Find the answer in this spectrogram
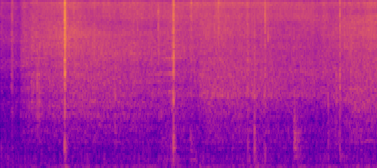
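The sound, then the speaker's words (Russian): Steady frying sizzle hisses throughout while a utensil clinks and taps a few times at irregular intervals as batter for thick flatbread cakes is stirred again and splashed onto a hot skillet set on bricks. No one speaks. “И опять же, тесто, которое у нас готово к выпеканию для наших коржиков, опять немножко подворошим и уже будем плескать на сковородку.”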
